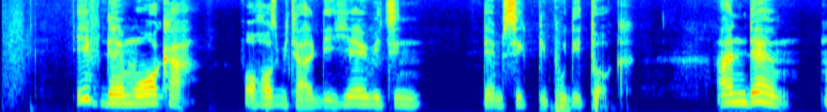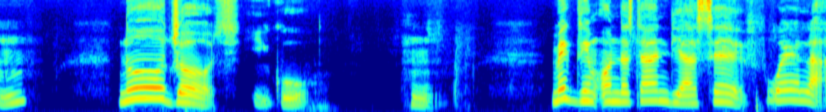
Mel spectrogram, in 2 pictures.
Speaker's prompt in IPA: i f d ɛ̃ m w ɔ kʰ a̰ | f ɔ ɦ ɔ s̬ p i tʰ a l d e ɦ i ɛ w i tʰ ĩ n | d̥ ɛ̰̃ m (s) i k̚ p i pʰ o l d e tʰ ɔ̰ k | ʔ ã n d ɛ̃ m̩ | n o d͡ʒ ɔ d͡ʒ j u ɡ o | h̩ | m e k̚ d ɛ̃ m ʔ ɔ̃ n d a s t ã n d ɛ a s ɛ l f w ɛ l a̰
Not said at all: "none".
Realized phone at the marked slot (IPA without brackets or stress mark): s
